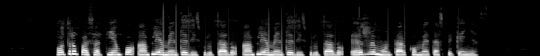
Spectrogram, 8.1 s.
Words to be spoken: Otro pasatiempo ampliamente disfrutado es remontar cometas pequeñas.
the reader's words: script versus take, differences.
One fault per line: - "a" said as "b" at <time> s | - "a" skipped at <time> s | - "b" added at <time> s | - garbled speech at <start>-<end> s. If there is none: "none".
- "ampliamente disfrutado" added at 3.6 s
